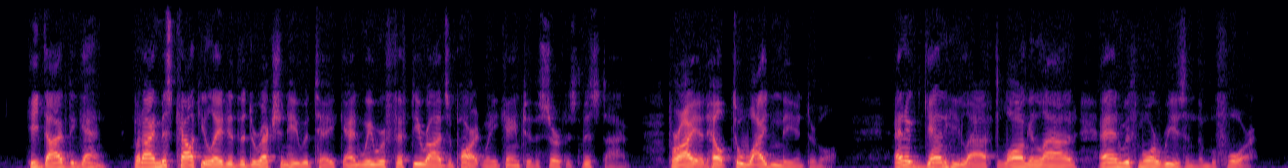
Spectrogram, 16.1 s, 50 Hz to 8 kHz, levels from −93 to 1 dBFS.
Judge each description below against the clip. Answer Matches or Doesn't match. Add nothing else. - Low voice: Matches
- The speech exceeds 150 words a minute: Matches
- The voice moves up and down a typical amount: Doesn't match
